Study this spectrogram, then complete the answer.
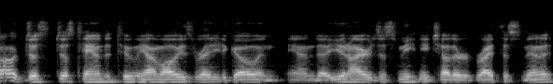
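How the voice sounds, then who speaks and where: A man with a Midwestern American accent talks at a fairly quick pace with hardly any pauses, medium pitch, and fairly even intonation. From US Midwest, Nebraska. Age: 70s. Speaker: cancer survivor guest speaker. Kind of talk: testimony.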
